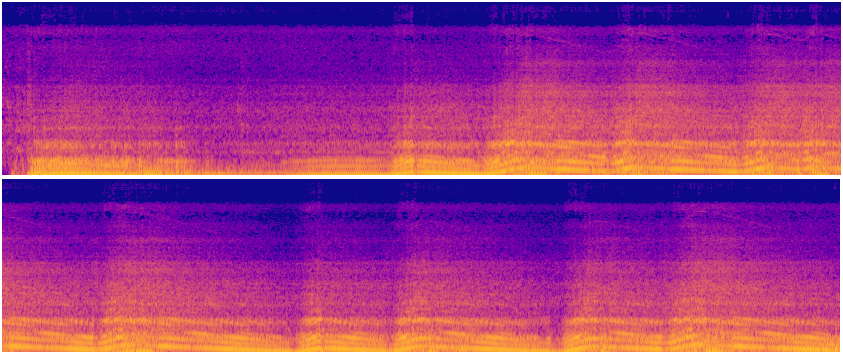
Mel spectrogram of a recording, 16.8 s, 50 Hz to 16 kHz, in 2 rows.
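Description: A car with an uncommon, very special engine concept, not a V8, revs repeatedly, each burst of throttle rising in pitch and then dropping back, in a steady rhythmic cycle of about every one to two seconds, loud with no talking.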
